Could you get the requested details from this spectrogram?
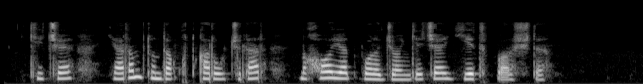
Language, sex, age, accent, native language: Uzbek, female, 18-24, Jizzax, Uzbek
